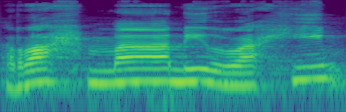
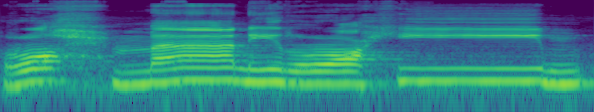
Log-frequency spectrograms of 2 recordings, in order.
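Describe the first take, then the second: First: The r is pronounced light and thin. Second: The r is pronounced heavy and thick. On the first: The speaker calls it wrong. "রাহমানির রাহিম এটা ভুল উচ্চারণ" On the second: The speaker calls it right. "এখানে র হরফটা মোটা হবে"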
